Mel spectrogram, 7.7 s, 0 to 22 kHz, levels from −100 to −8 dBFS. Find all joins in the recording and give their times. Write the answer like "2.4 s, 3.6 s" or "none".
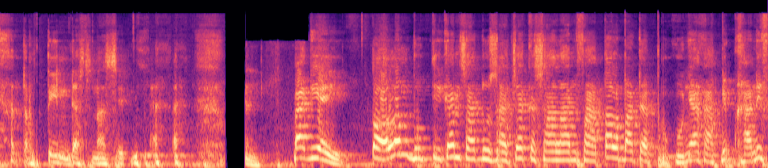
2.3 s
